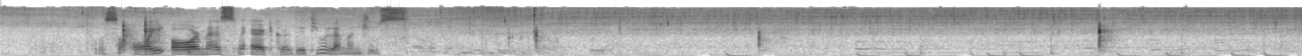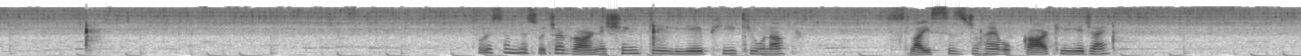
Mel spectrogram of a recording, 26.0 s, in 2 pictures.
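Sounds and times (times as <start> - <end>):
chicken sizzling on grill pan: 0.0 - 26.0.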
